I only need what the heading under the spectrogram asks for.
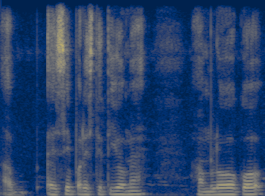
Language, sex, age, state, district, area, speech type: Hindi, male, 45-60, Bihar, Samastipur, rural, spontaneous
